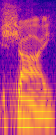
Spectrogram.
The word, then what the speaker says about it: XY: What's the correct pronunciation? Shy. Shy. All right, so Shy.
